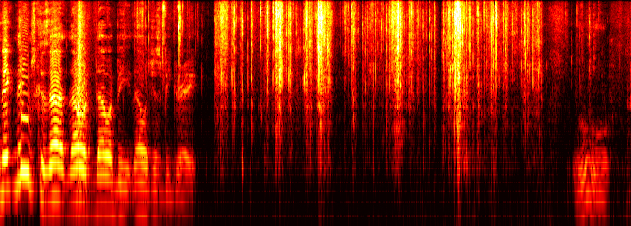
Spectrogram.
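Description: A foil wrapper crinkles and tears as it is pulled open.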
